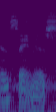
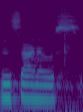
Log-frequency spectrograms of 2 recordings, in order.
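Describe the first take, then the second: First: It is pronounced the English way. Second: It is pronounced the Latin way. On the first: "If you want to say English way" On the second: "if you want to say it the Latin way, that's how you say it"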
